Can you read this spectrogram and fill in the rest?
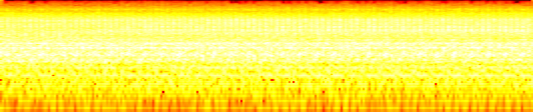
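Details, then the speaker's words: Minivan at idle with an engine that looks recently given a motor mount: fast, steady idle, far too high. Owner suspects something was left disconnected under the hood; not confirmed. "You hear how high this thing's idled up? Way too much."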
